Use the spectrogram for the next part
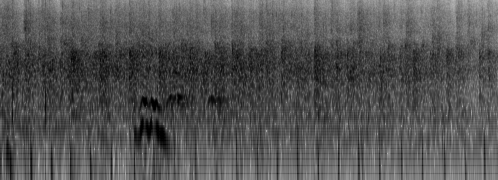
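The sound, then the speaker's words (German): Sustained applause from a crowd for the band fills the space, dense and steady claps throughout, with a brief voice or cheer rising faintly in the middle before the clapping slowly tapers. “Können wir der Band nochmal einen Applaus geben?”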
